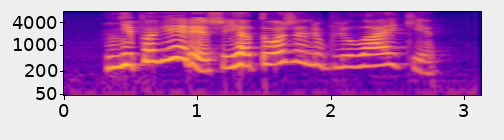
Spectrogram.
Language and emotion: Russian, positive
